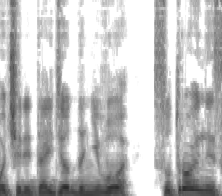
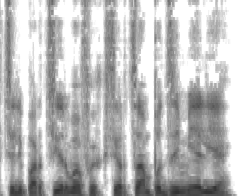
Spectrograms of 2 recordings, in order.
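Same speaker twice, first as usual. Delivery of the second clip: plain reading voice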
